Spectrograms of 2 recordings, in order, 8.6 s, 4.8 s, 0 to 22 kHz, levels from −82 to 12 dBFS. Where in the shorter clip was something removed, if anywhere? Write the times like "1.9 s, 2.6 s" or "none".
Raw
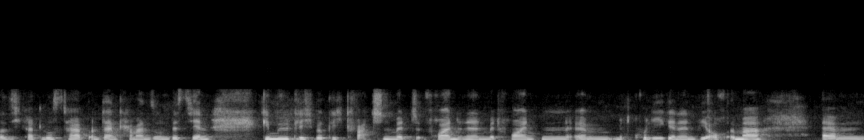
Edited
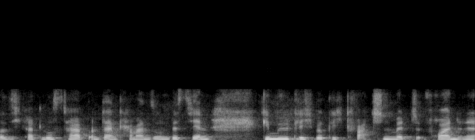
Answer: none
